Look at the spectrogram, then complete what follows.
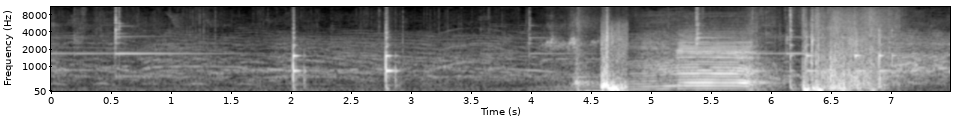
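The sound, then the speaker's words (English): A few sharp knocks ring out, then a man's voice lets out a loud, drawn-out imitation of a cow mooing, as a cow at bat in a Little League game getting hit by a pitch, followed by another burst of cluttered noise. “And now a cow at bat in the bottom of the sixth inning of a Little League game getting hit by a pitch.”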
